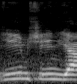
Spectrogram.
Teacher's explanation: जीम शीन या का मखरज जबान का बीच ऊपर के तालु से जीम शीन या अदा होते हैं।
